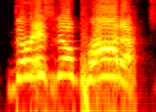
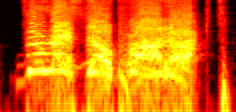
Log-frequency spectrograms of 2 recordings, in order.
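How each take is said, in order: First: High scream punching the word no; furious shout. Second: Slow, high, full-throated scream with the weight on There; furious shout. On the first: Screaming at a chargeback viewer, stress on no. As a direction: hammer the word no in There is no product. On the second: Ranting at a refunding viewer, slow furious scream. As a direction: roar There is no product, stretching each word. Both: Real, not acted. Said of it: "Yeah, I'm screaming".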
